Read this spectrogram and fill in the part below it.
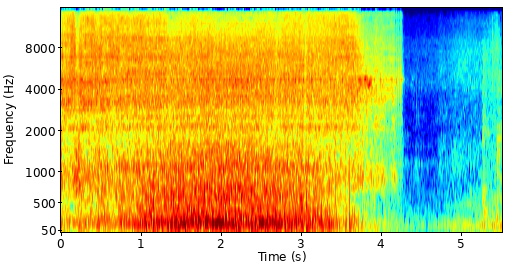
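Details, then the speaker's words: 1990 Chevy 454 TBI V8 in a Fleetwood Pace Arrow motorhome, cold start with starter fluid and weak battery: roars briefly then stalls after about four seconds; pumping the pedal keeps it running. "And then it just stalls out. Sorry, the video for some reason went fuzzy, but it just stalls out, and I can start it with starter fluid, and if I pump the pedal I can keep it going, but it just stalls out."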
